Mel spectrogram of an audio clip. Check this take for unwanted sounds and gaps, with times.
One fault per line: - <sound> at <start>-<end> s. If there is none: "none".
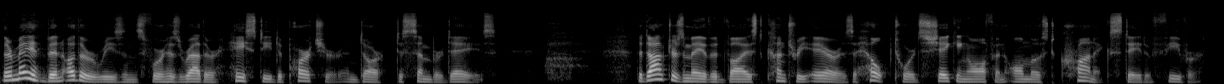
- sigh at 5.4-6.0 s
